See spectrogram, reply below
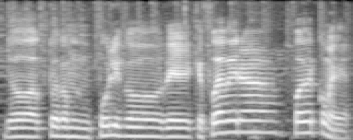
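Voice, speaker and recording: A man's voice: medium pitch, moderate pace, darkish tone, soft background music. A young Chilean man, a comedian, co-hosting a casual podcast and teasing the others with questions. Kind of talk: casual chat.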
